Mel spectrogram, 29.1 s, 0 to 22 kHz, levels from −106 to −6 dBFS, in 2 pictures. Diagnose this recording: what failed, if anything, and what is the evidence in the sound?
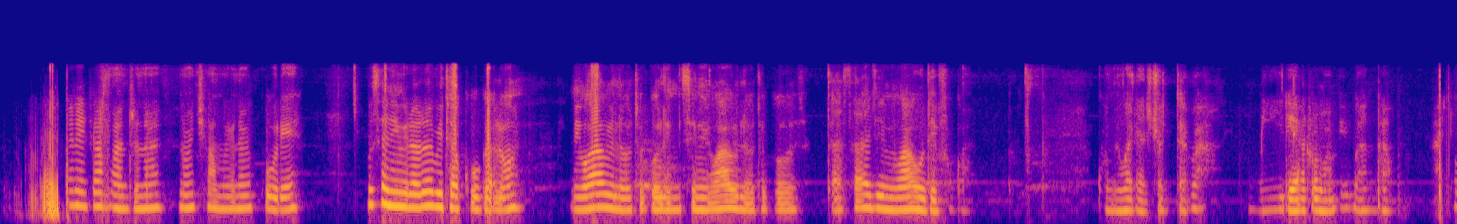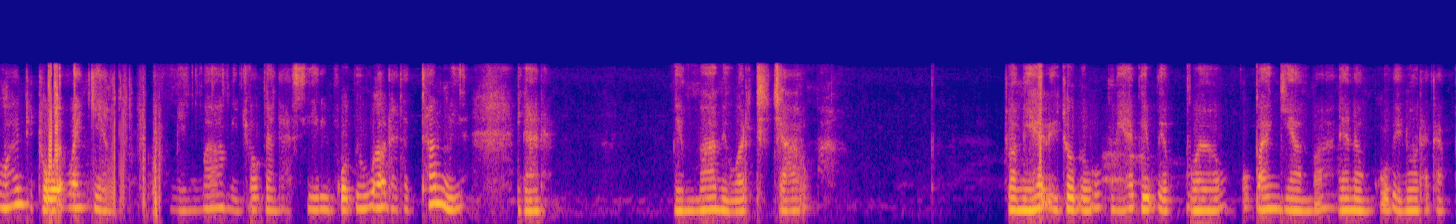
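The codec stage is the first problem: Speex coding runs the whole way through. The speech has that hoarse, noisy CELP texture, with plainly audible damage. The bit budget for the excitation sounds thin, which fits a middle-quality mode of about 16.8 kbps.

Integer overflow in the sample-format or gain stage gives violent cracks that are much harsher than clipping. They land at 0.50–0.52 s, 3.85 s, 4.51–4.88 s, 5.92–5.97 s (just before "lootugo limse"), 14.39 s, 15.05–15.31 s and 24.96–24.98 s (just before "to mi"). Loud peaks exceeded the limit by only about 0 to 2 dB, but instead of being limited they wrapped to the opposite sign.

On the network side, VoIP packet loss was concealed by the speech codec at 17.05–17.18 s and 26.45–26.61 s. Each gap fits a single lost 20 ms frame. The decoder stretched its last pitch and filter into a fading smear, and the sound stays weak or distorted for tens of milliseconds or more before recovering.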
